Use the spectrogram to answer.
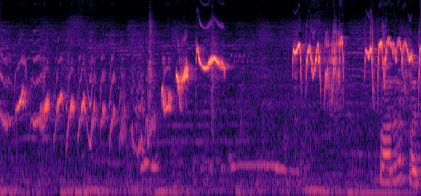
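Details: White-rumped shama delivering trotol-style song full of isian: quick bursts of varied whistled and chattering notes, rising and falling, with a loud high sweeping phrase near the end, over a faint low hum and a soft gliding tone.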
